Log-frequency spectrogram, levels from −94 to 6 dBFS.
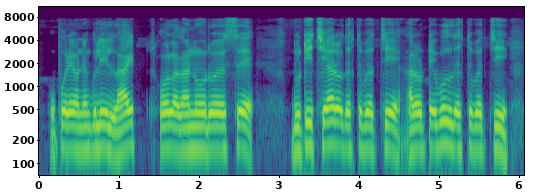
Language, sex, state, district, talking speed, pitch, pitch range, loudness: Bengali, male, Assam, Hailakandi, 140 wpm, 155 Hz, 150-160 Hz, -12 LUFS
